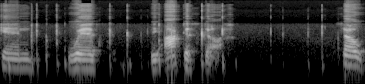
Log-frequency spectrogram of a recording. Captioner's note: keyboard clatters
